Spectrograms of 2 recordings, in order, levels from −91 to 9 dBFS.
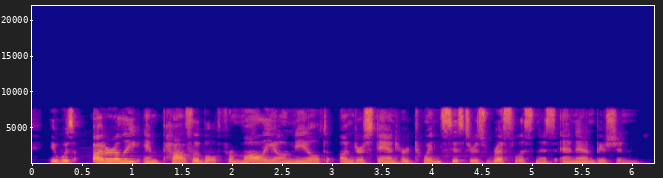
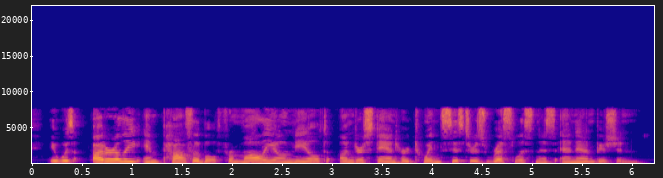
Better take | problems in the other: second | noise reduction (neural separator model SepFormer DNS4)

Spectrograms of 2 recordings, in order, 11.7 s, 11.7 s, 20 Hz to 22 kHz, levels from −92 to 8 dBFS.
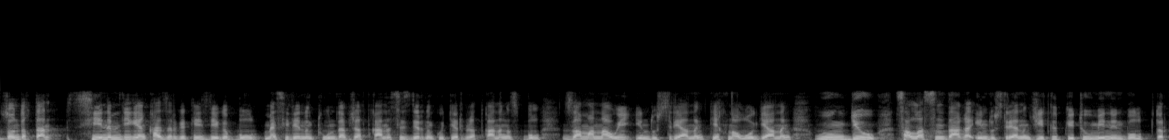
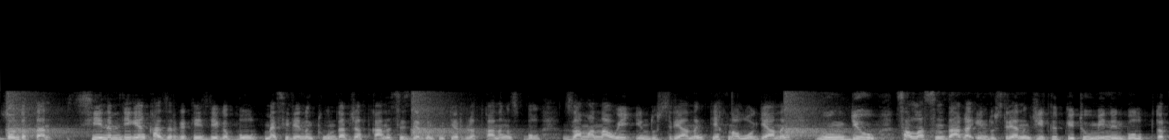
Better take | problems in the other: first | background sound (Clapping); 18 dB below the speech // room echo; dies away in 1 s

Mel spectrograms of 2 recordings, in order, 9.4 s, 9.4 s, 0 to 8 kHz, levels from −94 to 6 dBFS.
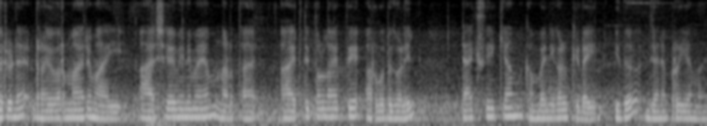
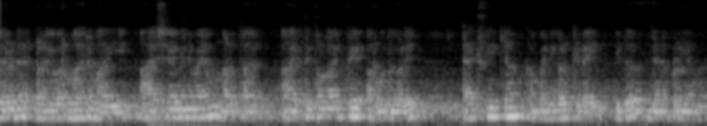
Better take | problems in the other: first | room echo; dies away in 0.6 s

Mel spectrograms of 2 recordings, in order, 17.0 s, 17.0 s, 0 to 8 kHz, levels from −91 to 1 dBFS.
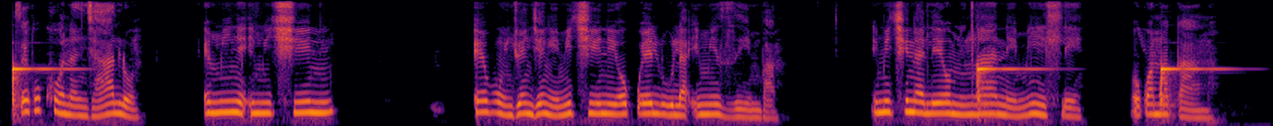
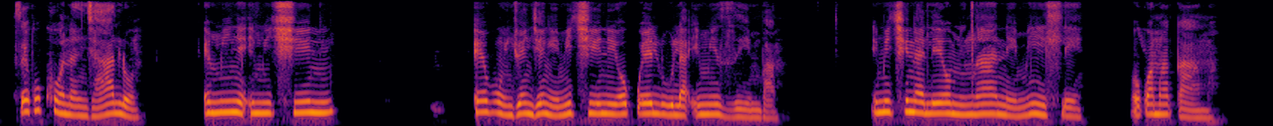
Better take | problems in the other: second | background sound (Piano); as loud as the speech

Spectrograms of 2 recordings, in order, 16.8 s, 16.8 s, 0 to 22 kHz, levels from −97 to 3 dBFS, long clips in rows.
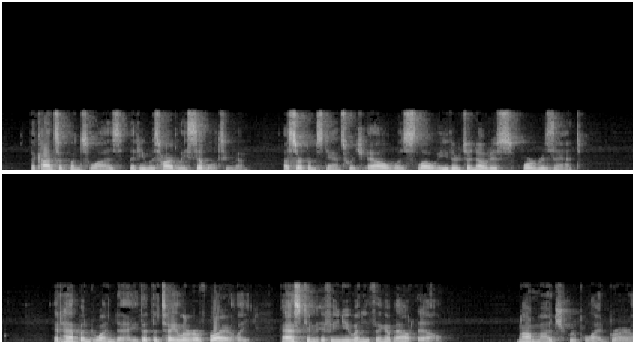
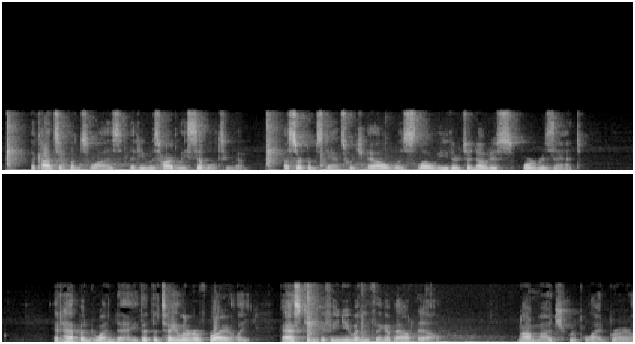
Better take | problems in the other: first | background sound (Sliding door); 6 dB below the speech

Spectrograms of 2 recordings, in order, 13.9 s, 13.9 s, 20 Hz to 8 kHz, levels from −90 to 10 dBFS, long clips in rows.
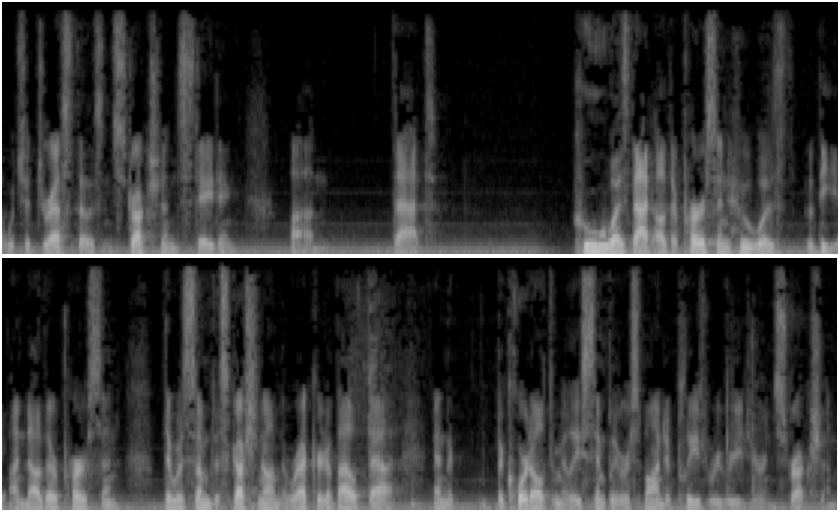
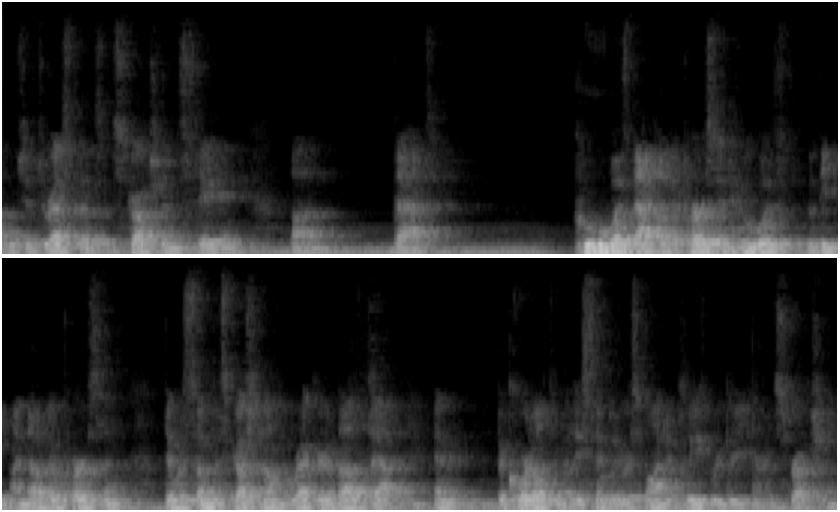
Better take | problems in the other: first | room echo; dies away in 1 s

